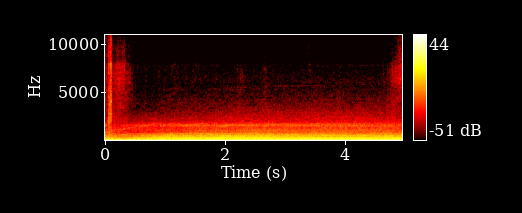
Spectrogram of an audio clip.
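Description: A 2026 Subaru Crosstrek Hybrid pulls away with a steady low rumble and faint whirring, heard from inside the cabin.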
